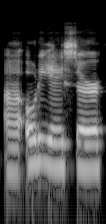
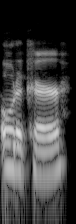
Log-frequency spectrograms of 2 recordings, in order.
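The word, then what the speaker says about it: Odoacer: all but in 476 Oda sir or oetiker if you want to go Latin or Germanic pronunciation takes out the final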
